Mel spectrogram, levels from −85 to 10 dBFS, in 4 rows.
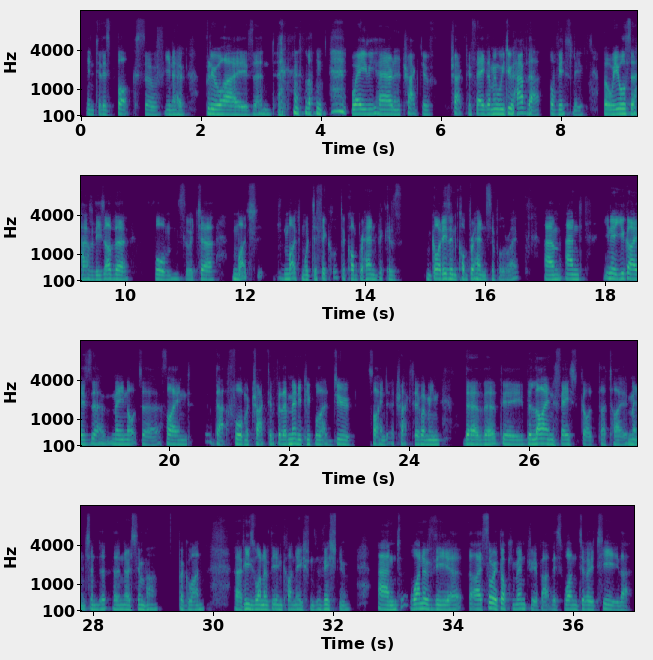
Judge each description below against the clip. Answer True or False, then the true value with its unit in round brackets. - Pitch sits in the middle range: True (155 Hz)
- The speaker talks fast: False (170 wpm)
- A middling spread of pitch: False (1.7 semitones)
